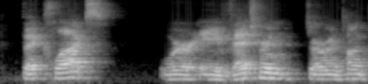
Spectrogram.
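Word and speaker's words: Clox: Track number four is from a German band called Clocks and that is spelled C L O X.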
